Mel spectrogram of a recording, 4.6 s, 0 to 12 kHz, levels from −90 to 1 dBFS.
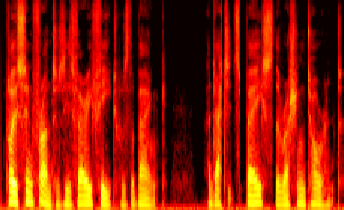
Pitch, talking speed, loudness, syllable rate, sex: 115 Hz, 220 wpm, -22 LUFS, 5.4 syllables/s, male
